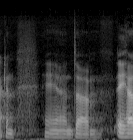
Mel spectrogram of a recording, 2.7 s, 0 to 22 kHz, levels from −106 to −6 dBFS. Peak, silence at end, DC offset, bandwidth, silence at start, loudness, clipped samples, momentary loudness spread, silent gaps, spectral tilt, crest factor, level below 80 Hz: -20 dBFS; 0 s; under 0.1%; 16 kHz; 0 s; -47 LUFS; under 0.1%; 18 LU; none; -5.5 dB/octave; 26 dB; -88 dBFS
